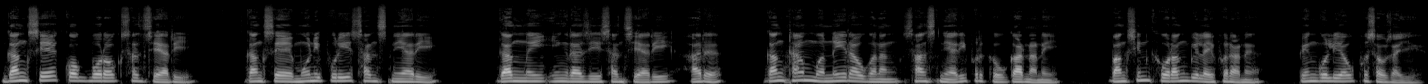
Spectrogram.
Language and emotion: Bodo, neutral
